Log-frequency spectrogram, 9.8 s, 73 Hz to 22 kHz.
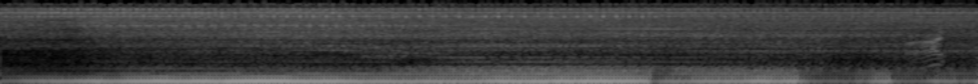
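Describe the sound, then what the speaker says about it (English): A 2015 Polaris Slingshot with about 1,000 miles idles after a completely cold start, its engine giving a steady, loud low rumble that dips slightly toward the end. "Completely cold. The engine just sounds like new."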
